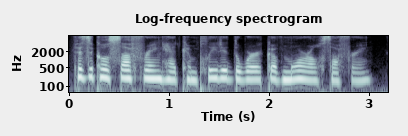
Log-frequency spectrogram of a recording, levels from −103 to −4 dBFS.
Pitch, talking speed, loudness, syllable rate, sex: 185 Hz, 170 wpm, -20 LUFS, 6.0 syllables/s, female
